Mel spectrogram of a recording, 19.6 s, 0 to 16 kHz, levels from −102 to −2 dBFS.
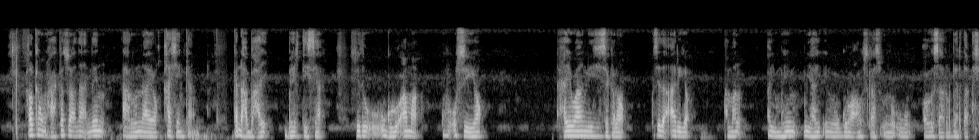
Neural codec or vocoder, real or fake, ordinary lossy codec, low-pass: none; real; none; 7.2 kHz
